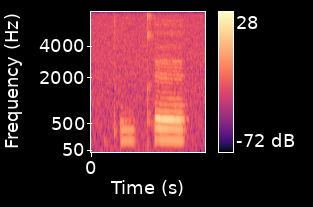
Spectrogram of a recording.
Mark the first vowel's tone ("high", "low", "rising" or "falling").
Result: low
